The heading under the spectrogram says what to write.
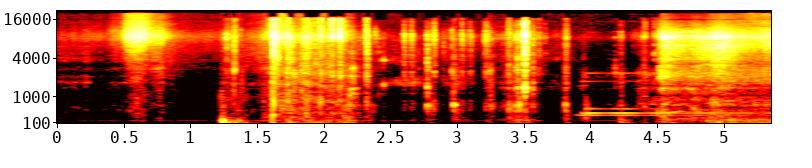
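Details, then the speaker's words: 2013 BMW X5 (E70) with door locks acting up, tested beside the door with a newly generated key: quiet, then crisp actuator clunks as it locks and unlocks on command; normal central locking, key confirmed working. "Okay so just to show you that proves out this key has been generated correctly it's working properly it locks and unlocks with the command from us"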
